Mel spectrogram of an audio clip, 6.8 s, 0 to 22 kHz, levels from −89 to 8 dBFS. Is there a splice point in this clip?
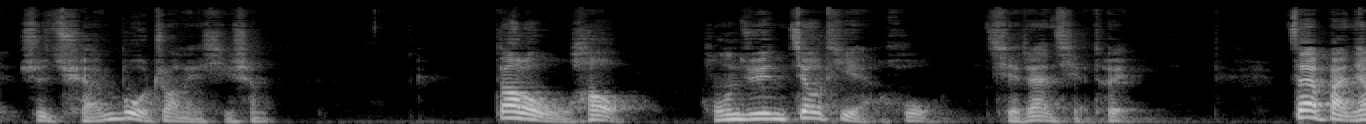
no; 0 cuts

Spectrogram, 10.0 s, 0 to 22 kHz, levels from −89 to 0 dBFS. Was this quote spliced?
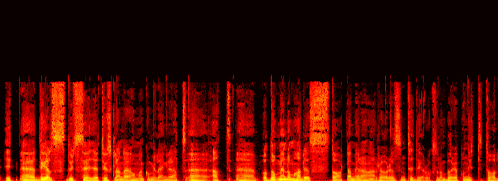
no; 0 cuts

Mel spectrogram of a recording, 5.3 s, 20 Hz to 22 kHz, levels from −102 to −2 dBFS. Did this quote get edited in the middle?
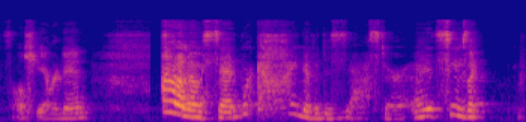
yes; 2 cuts; at 1.5 s, 2.0 s

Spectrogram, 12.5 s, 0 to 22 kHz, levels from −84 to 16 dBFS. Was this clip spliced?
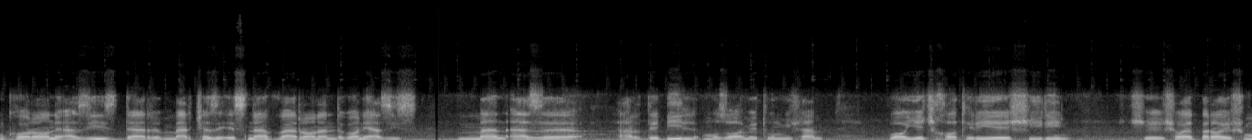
no; 0 cuts

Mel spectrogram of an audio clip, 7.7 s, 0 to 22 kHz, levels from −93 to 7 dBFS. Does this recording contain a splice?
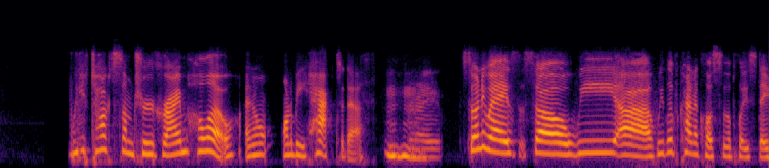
yes; 1 cut; at 3.8 s

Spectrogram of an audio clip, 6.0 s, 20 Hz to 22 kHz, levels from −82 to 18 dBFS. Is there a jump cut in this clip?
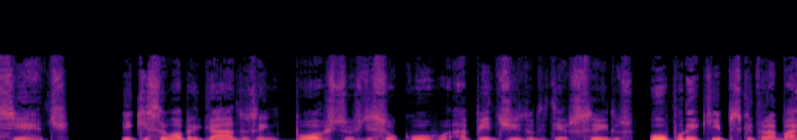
yes; 1 cut; at 4.8 s

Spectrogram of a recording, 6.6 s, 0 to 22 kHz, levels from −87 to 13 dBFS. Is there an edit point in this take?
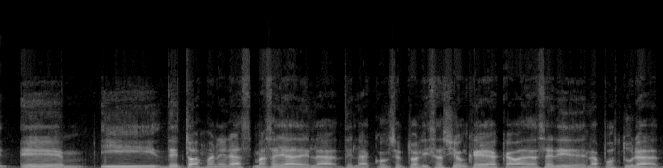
yes; 2 cuts; at 0.9 s, 2.5 s

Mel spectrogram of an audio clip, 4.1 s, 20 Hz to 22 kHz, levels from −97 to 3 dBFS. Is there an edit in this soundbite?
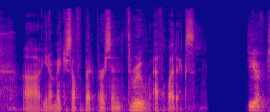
no; 0 cuts

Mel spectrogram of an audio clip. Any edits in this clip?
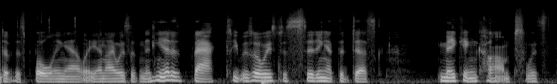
yes; 3 cuts; at 1.4 s, 2.3 s, 4.0 s

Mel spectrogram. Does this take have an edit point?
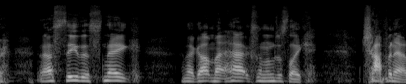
no; 0 cuts

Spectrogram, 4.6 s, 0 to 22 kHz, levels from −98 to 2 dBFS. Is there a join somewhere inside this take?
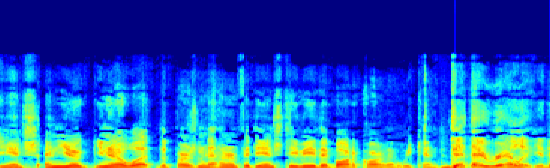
yes; 1 cut; at 1.7 s

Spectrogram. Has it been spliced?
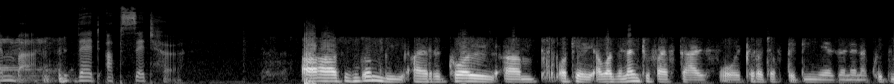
yes; 1 cut; at 4.1 s

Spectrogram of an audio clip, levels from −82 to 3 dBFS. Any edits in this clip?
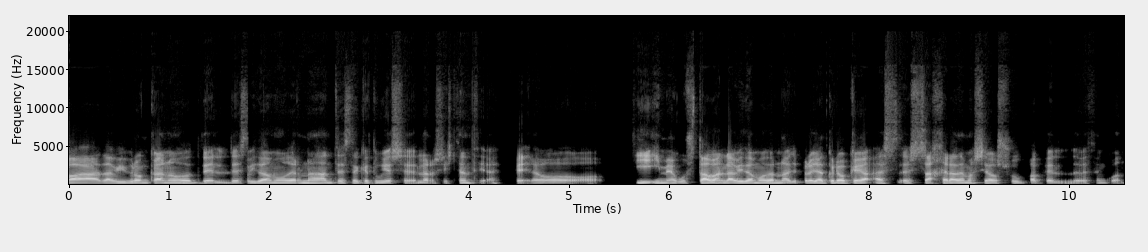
yes; 3 cuts; at 1.8 s, 4.4 s, 7.6 s

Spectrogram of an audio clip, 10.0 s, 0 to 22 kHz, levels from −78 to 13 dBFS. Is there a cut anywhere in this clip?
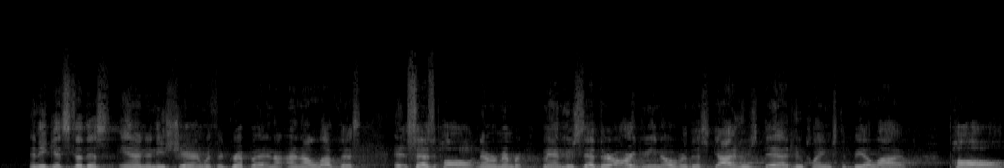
yes; 3 cuts; at 4.3 s, 5.4 s, 8.0 s

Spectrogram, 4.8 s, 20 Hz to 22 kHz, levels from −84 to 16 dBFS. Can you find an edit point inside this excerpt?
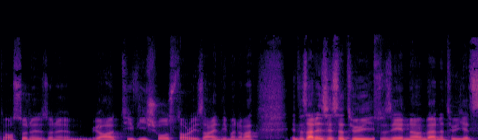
yes; 1 cut; at 3.7 s

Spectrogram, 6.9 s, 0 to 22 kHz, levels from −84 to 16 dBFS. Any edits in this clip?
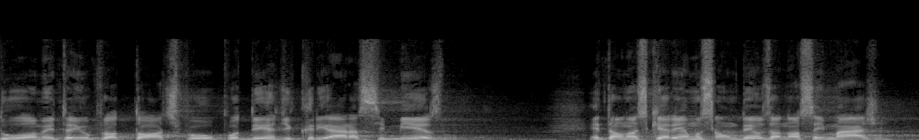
yes; 1 cut; at 5.4 s

